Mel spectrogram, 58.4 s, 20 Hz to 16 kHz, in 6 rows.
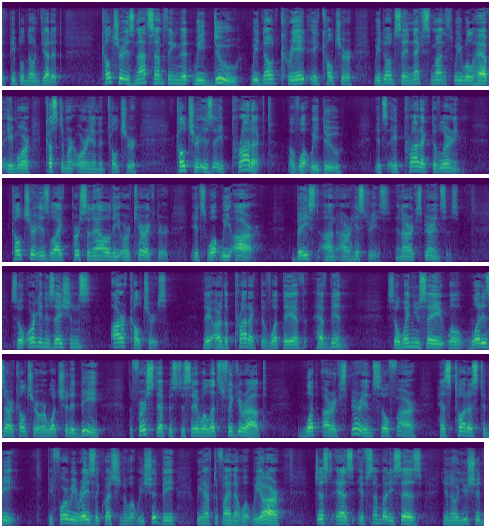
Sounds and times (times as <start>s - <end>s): Male speech, man speaking: 0.0s - 1.2s, 2.0s - 12.5s, 13.2s - 16.6s, 17.2s - 19.0s, 19.6s - 24.6s, 25.3s - 28.6s, 29.4s - 32.6s, 33.2s - 36.2s, 37.0s - 40.9s, 41.5s - 44.3s, 44.9s - 49.0s, 49.6s - 54.4s, 55.0s - 58.3s
Narration, monologue: 0.0s - 58.3s.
